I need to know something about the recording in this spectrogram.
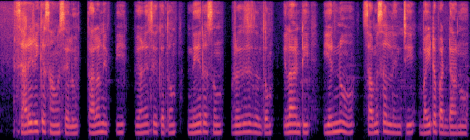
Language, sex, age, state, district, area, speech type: Telugu, male, 18-30, Andhra Pradesh, Nellore, rural, spontaneous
